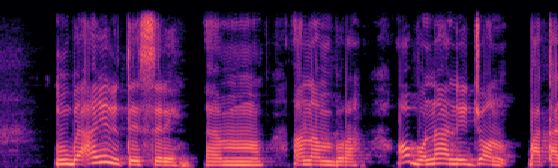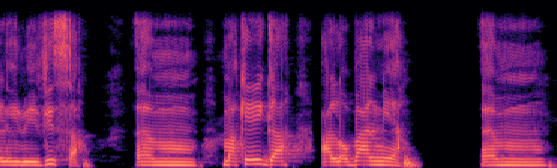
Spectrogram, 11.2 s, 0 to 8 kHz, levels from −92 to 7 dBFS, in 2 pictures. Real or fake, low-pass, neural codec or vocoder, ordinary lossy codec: real; 7.2 kHz; none; none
